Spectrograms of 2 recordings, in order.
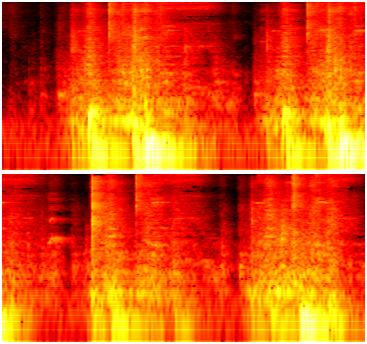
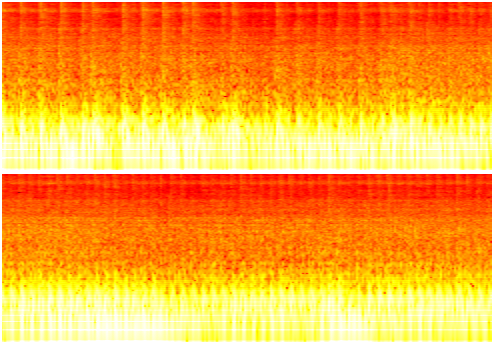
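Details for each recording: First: Honda Beat ESP scooter with a reported total no-start, after a faulty ground signal was traced: four short dull groans, starter barely turning and never catching; battery too weak to crank, so kick-starting is tried next. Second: Honda Beat ESP scooter, battery too weak to crank on the starter, kick-started after a faulty ground signal was fixed: catches and settles into a steady, even single-cylinder beat with no misses or knocks; normal running.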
